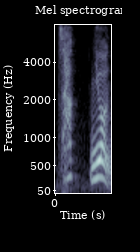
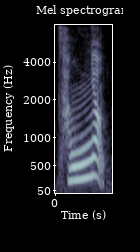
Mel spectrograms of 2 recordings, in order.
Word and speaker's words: 작년: It's not 작년, it's 작년. That's how you pronounce it.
